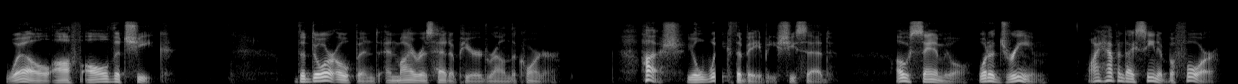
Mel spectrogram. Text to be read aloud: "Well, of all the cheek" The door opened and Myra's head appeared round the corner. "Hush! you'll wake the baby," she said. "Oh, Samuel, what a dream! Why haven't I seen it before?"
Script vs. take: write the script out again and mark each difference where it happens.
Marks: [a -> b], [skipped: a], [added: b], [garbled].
"Well, [of -> off] all the cheek" The door opened and Myra's head appeared round the corner. "Hush! you'll wake the baby," she said. "Oh, Samuel, what a dream! Why haven't I seen it before?"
